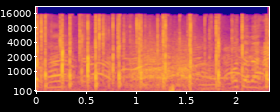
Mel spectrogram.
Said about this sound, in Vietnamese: khiến cho đám đông quanh ông lên tiếng hoan hô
